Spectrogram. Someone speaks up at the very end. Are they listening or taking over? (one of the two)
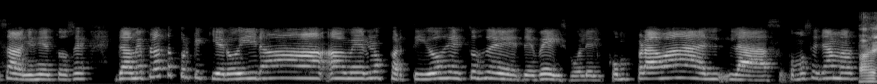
listening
